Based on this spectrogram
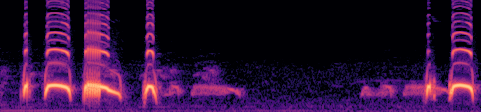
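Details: Spotted dove heard in a training recording for wild-caught and decoy birds. It gives one loud phrase of short and drawn-out hollow coos, then soft murmurs and a pause, and a second phrase starts at the end.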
